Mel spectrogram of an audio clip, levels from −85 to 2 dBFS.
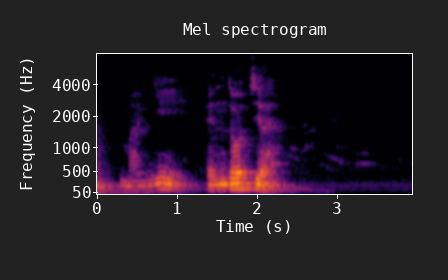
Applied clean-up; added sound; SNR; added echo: none; none; none; reverberation time 0.6 s.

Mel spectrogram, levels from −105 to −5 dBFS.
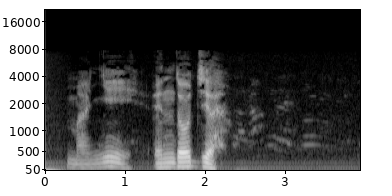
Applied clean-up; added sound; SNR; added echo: none; none; none; none.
